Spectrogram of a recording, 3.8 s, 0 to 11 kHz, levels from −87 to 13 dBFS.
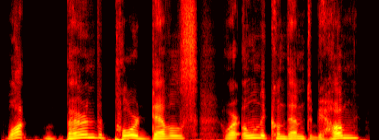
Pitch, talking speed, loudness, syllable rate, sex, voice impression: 175 Hz, 190 wpm, -18 LUFS, 5.5 syllables/s, male, masculine, slightly young, adult-like, slightly thick, tensed, slightly weak, slightly dark, hard, slightly clear, fluent, slightly cool, intellectual, slightly refreshing, sincere, very calm, slightly mature, slightly friendly, slightly reassuring, slightly elegant, slightly sweet, kind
